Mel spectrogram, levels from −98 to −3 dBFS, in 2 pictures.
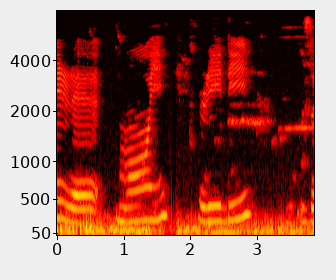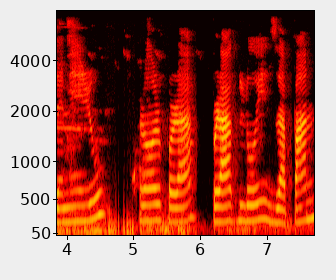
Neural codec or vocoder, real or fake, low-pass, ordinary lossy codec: none; real; 7.2 kHz; none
